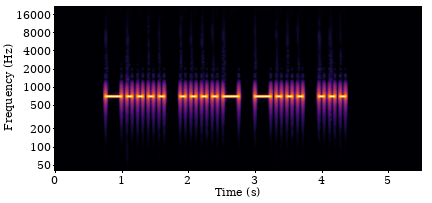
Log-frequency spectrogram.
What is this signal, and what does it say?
Morse code, heard as a keyed tone, about 15 wpm, 700 Hz. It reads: 64BS
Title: Four Challenging Letter-Number Combinations 15wpm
